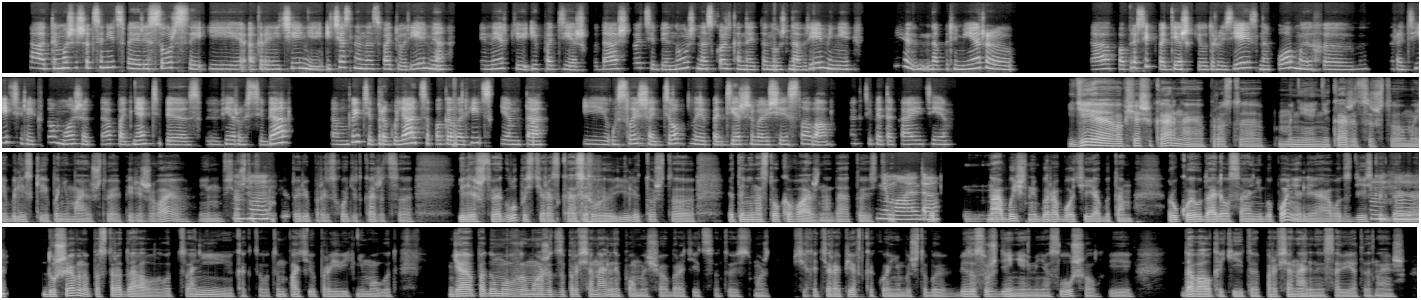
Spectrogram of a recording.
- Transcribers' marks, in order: tapping; chuckle
- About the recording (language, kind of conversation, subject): Russian, advice, Как согласовать мои большие ожидания с реальными возможностями, не доводя себя до эмоционального выгорания?
- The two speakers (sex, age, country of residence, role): female, 35-39, Bulgaria, advisor; male, 35-39, Estonia, user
